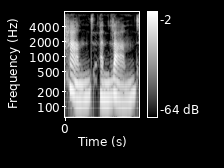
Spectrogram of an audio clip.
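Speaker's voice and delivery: "hand" and "land" slow with stressed endings. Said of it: "where the final rhyming syllable is stressed".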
